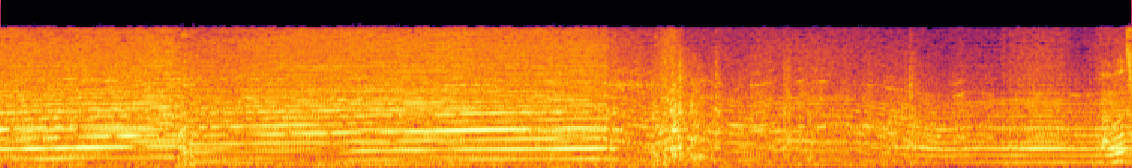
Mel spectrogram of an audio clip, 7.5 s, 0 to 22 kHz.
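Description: A Ferrari Testarossa engine in Gran Turismo 7 at the Nürburgring revs loudly and steadily, its pitch climbing through gear changes with a brief rough burst midway, continuous and close.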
